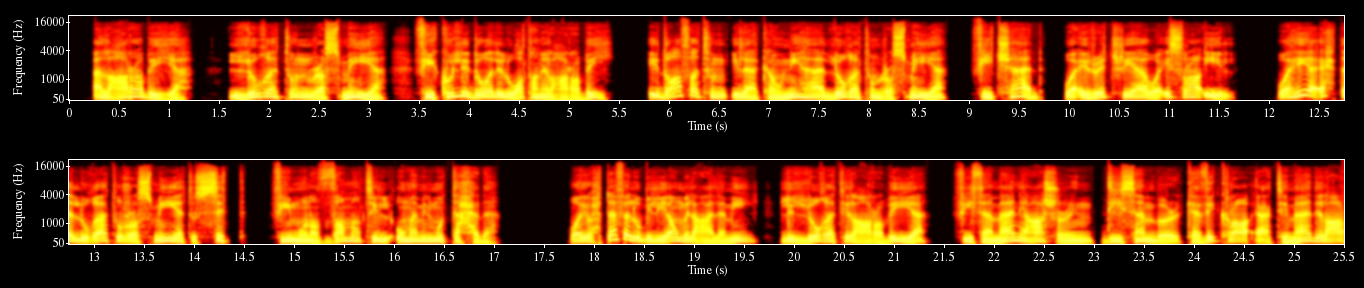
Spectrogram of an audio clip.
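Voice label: Arabic male corporate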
